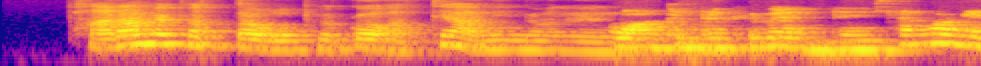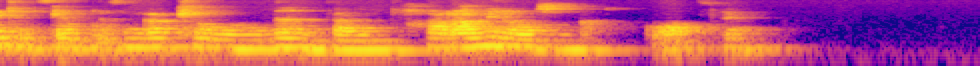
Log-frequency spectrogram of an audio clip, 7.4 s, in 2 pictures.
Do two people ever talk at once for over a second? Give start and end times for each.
none

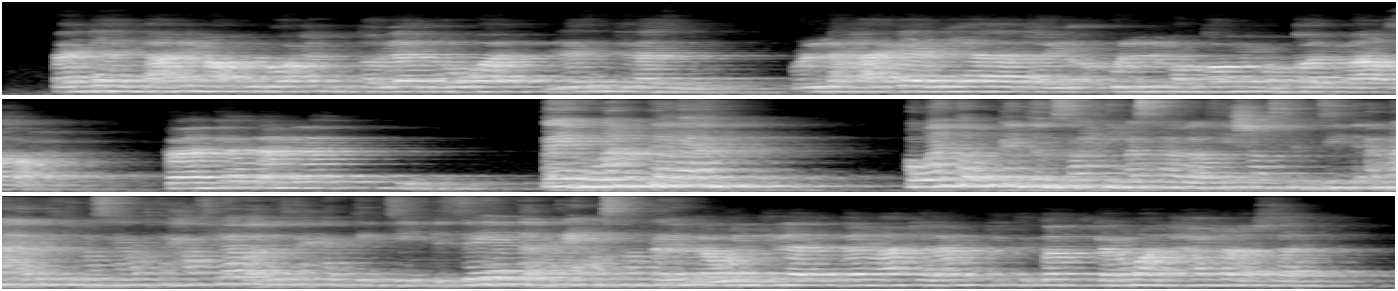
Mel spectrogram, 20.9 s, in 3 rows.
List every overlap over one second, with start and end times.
none

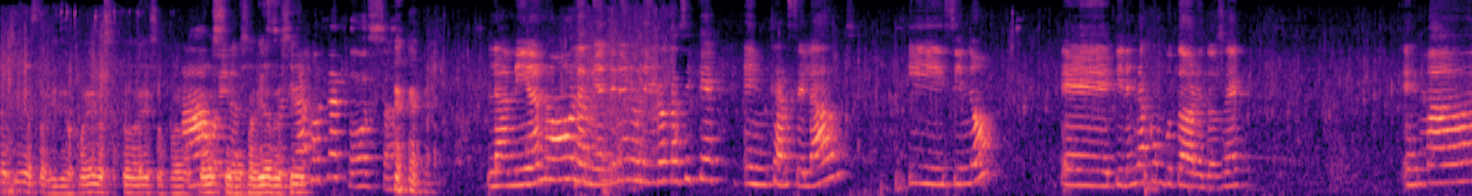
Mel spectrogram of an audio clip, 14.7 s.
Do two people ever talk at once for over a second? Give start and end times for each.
1.8-3.1

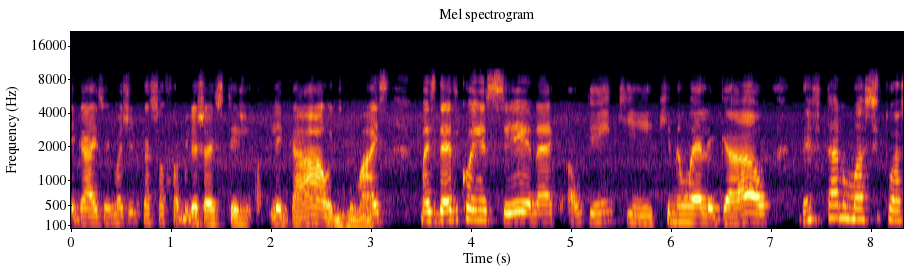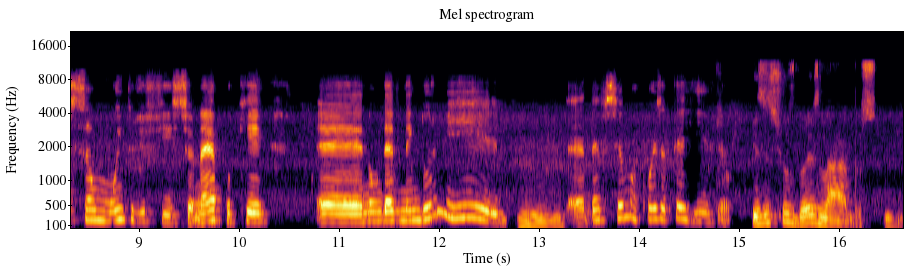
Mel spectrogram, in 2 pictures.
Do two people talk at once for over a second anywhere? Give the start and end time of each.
none

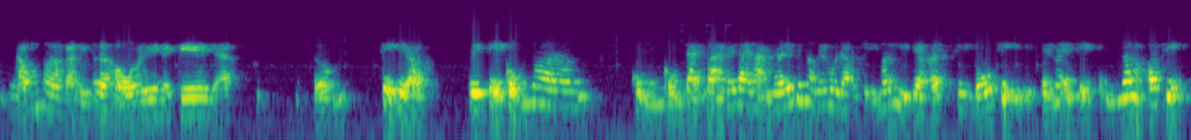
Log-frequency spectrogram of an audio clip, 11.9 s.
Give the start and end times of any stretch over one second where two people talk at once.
none

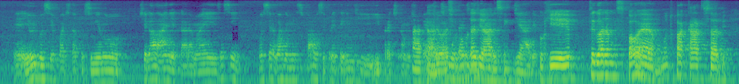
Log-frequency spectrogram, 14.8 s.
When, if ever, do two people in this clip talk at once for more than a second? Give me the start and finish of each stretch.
8.2-9.6

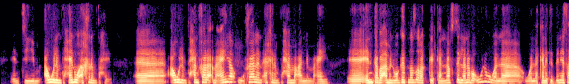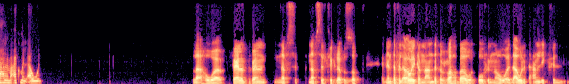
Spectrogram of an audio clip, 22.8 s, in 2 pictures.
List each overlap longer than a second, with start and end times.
none

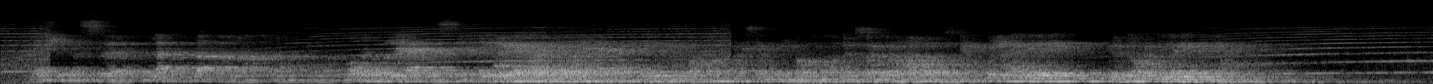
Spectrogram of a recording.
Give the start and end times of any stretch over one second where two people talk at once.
4.9-6.2

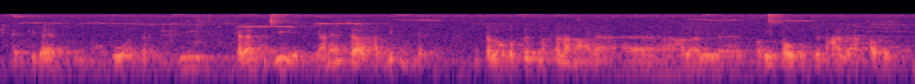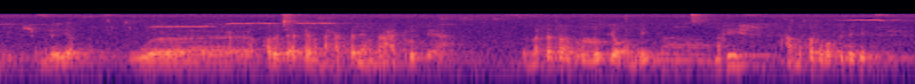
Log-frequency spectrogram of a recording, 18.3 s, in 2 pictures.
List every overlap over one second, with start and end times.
none

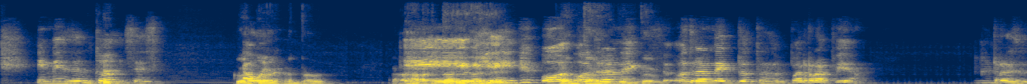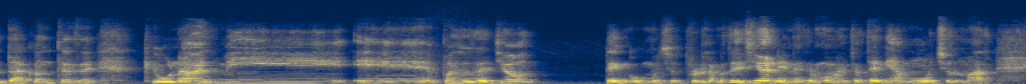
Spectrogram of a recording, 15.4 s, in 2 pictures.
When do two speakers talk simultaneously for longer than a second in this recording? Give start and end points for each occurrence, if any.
3.0-5.0

